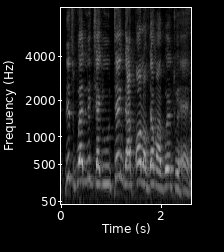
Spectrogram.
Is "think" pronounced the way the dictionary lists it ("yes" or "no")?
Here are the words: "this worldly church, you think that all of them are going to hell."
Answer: no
